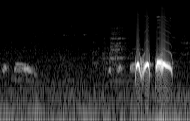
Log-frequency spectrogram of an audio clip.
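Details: Soft low cooing from a decoy spotted dove luring wild birds builds into one loud phrase near the end: two quick quavering notes followed by a drawn-out coo.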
